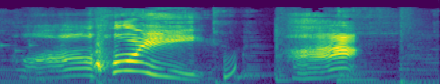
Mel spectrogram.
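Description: A cartoon character's short, pitch-gliding vocal exclamations ("Hoy") over light children's background music.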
